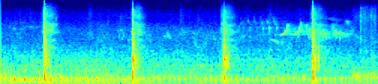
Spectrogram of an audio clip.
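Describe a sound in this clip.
Fists strike a wooden board with sharp, hollow knocks at a steady pace.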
